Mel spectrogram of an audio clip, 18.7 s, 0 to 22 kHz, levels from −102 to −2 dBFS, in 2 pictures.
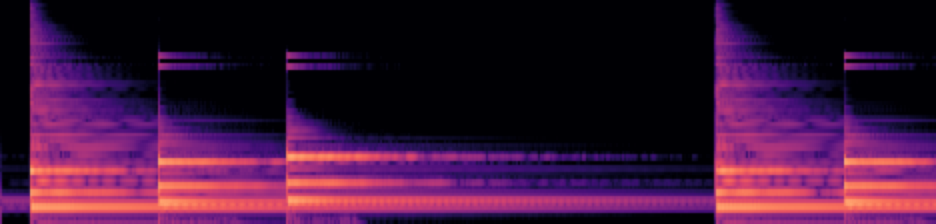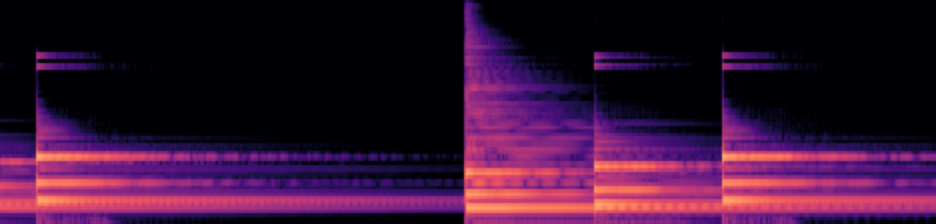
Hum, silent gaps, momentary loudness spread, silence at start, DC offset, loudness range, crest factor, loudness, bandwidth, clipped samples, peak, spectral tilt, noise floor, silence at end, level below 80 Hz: none; none; 22 LU; 0.3 s; under 0.1%; 12 LU; 20 dB; -29 LUFS; 15.5 kHz; under 0.1%; -12 dBFS; -6 dB/octave; -64 dBFS; 0 s; -76 dBFS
